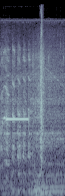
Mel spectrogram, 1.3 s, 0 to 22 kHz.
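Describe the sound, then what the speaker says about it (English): A 2006 Honda Accord V6 with a manual gearbox starts up, a quick crank followed by a loud surge as the engine catches, heard close and without voices. "the V6 starts up very quickly, and it makes a very nice sound at startup"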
